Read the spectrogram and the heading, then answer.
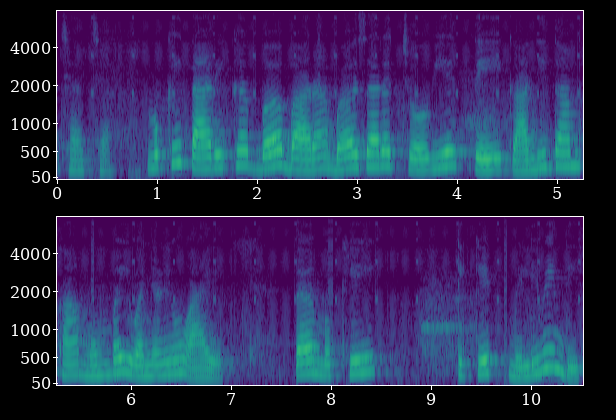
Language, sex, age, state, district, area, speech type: Sindhi, female, 45-60, Gujarat, Kutch, urban, spontaneous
